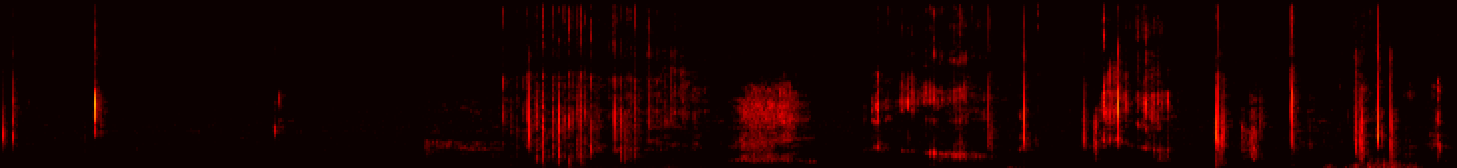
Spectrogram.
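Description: Close-up biting and chewing of a breaded mozzarella sausage on a stick, crunching through the crust. It is nearly quiet for the first three seconds, then the chewing runs on, loudest near the end.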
